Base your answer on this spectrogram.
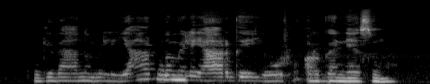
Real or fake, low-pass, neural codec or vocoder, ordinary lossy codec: fake; 14.4 kHz; vocoder, 44.1 kHz, 128 mel bands every 512 samples, BigVGAN v2; MP3, 96 kbps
